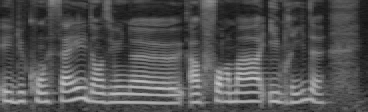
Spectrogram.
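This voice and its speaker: A woman's dark, mellow tone unfolds at a very slow pace. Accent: American. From United States. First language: English (speaking French). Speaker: leadership consultant and coach. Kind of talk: panel discussion.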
